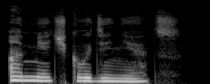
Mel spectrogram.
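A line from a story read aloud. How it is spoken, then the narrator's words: Sighing. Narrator (Russian): Иван второй раз вздохнул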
